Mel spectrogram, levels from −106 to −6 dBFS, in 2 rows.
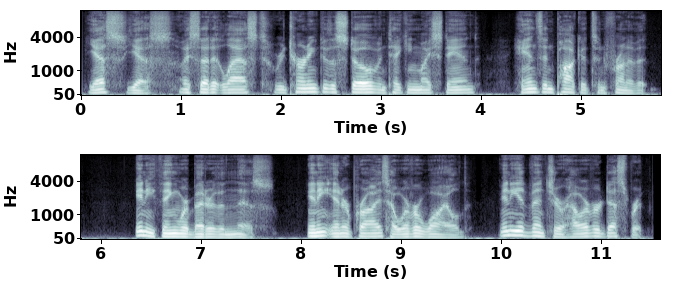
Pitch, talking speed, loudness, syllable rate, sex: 120 Hz, 175 wpm, -17 LUFS, 6.0 syllables/s, male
